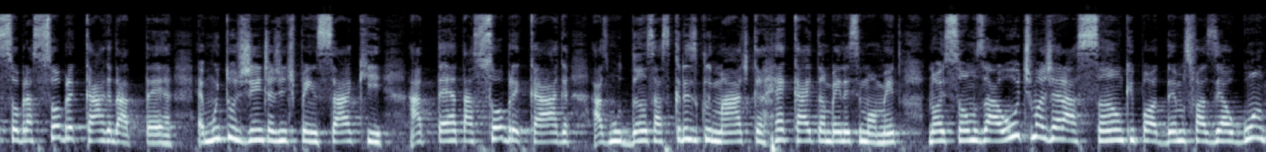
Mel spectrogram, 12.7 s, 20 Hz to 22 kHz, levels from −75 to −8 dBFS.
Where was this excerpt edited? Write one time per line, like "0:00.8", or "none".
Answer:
none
